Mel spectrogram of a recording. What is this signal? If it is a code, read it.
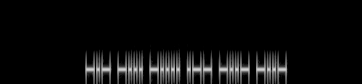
Morse code, heard as a keyed tone, about 44 wpm, 690 Hz. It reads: KB6WXX
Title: USA Call Signs Repeated 2x 45wpm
